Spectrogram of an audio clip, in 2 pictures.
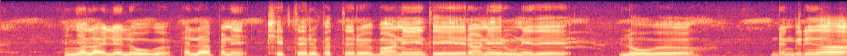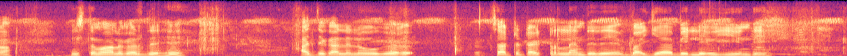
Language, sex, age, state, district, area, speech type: Dogri, male, 18-30, Jammu and Kashmir, Kathua, rural, spontaneous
